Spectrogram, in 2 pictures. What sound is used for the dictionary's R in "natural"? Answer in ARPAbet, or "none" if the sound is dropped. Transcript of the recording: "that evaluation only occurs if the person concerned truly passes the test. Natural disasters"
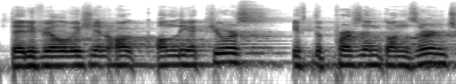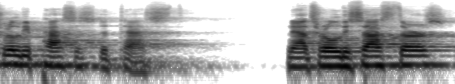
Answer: R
